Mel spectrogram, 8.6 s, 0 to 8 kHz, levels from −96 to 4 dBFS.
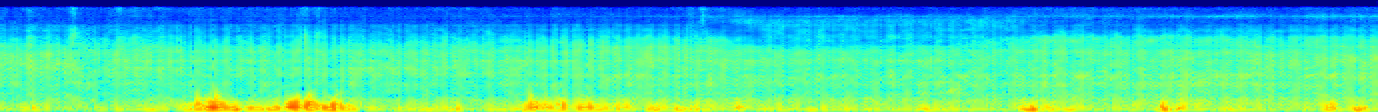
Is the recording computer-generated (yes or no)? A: yes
